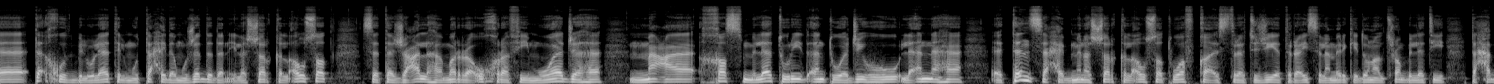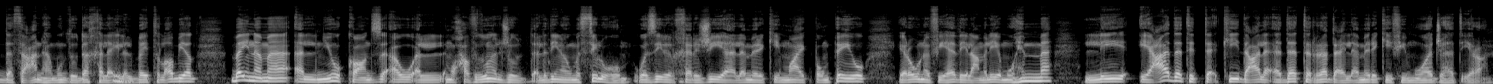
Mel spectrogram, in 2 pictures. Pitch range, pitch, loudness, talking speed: 100-125 Hz, 110 Hz, -19 LUFS, 130 wpm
